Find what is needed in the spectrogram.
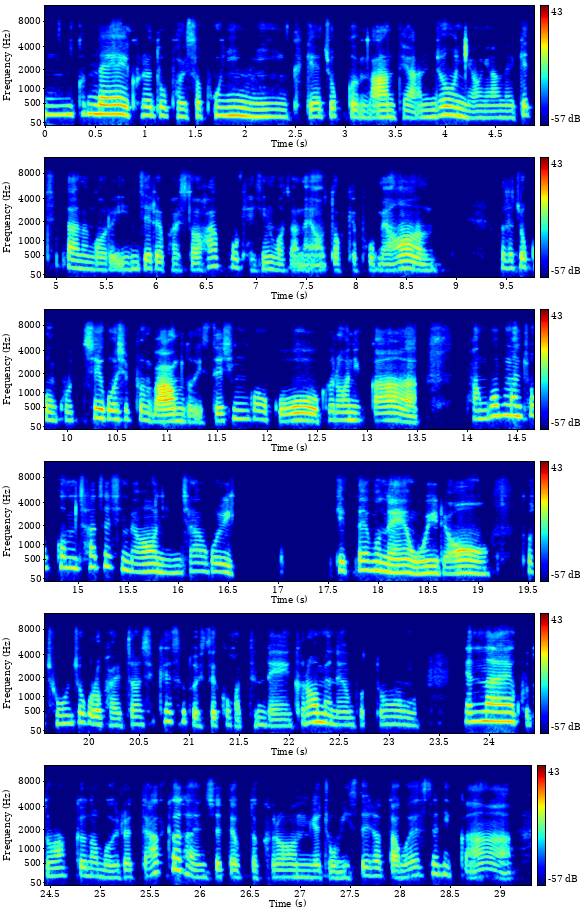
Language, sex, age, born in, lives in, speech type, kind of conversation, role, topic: Korean, female, 35-39, United States, United States, conversation, advice, advisor, 일에서 나온 결과를 내 가치와 분리하면서 자기비판을 줄이고 회복탄력성을 키우려면 어떻게 해야 할까요?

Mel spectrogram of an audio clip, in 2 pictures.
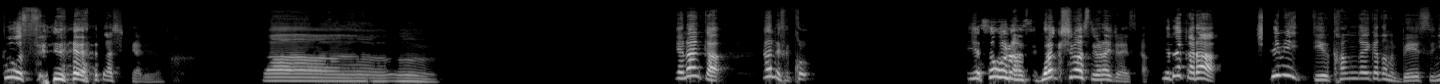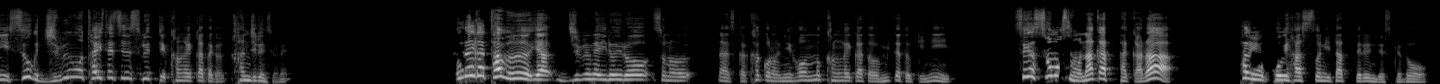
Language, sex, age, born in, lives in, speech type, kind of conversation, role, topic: Japanese, male, 35-39, Japan, Japan, conversation, unstructured, none, 趣味に取り組んでいるとき、どんな気持ちになりますか？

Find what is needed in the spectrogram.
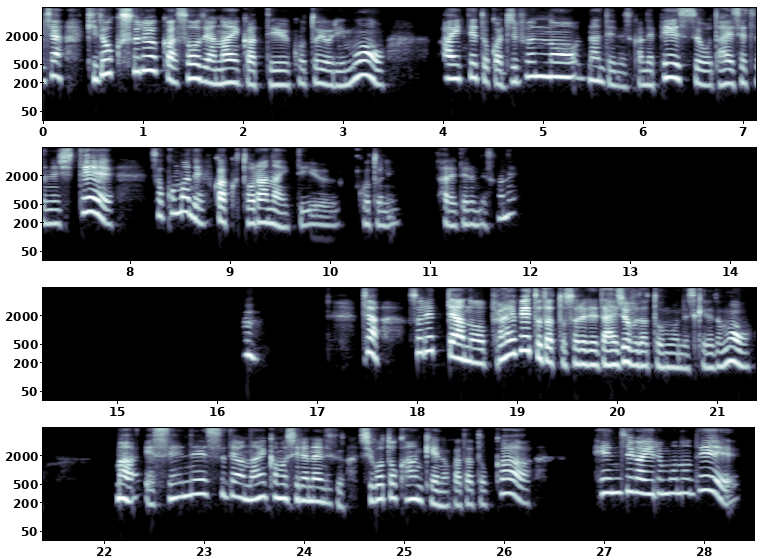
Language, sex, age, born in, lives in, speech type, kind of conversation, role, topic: Japanese, female, 40-44, Japan, Japan, conversation, podcast, host, テキストやSNSでの会話で、どんな点に気をつけていますか？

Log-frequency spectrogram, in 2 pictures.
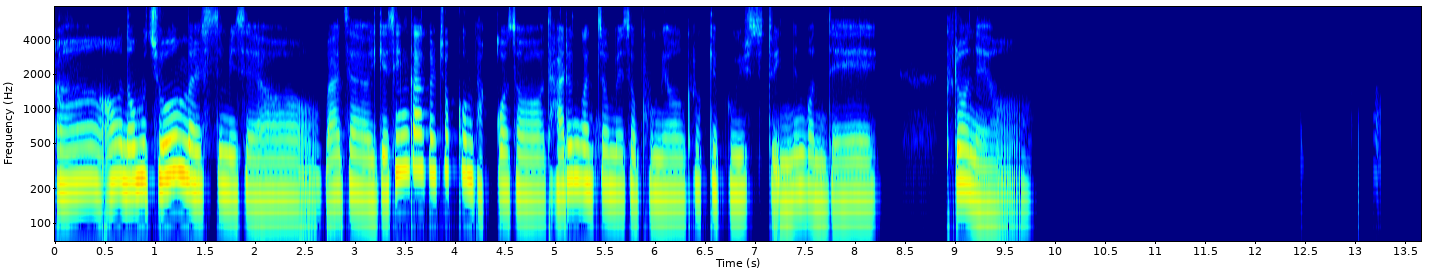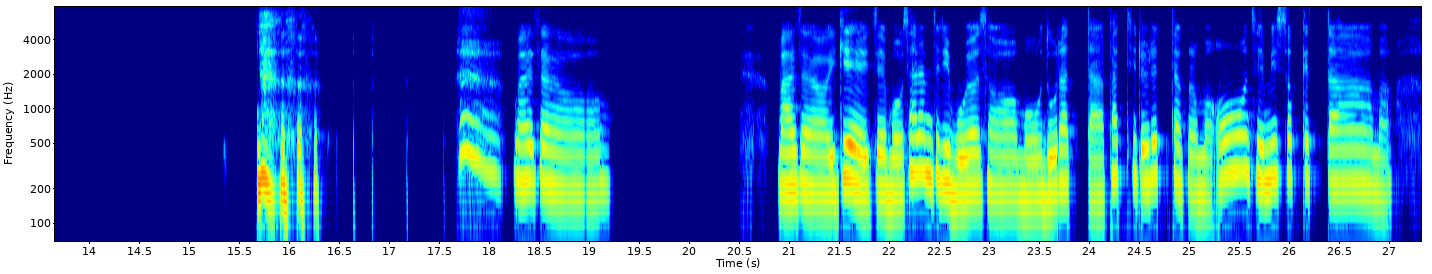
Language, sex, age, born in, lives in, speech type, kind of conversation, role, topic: Korean, female, 50-54, South Korea, United States, conversation, advice, user, 소속감과 혼자만의 시간 사이에서 균형을 어떻게 찾을 수 있을까요?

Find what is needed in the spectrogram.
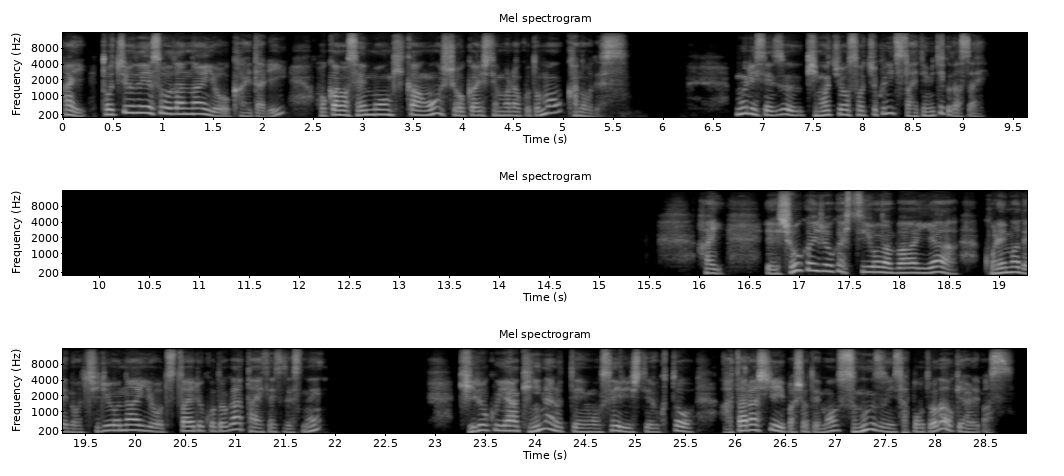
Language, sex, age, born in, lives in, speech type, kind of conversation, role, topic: Japanese, male, 45-49, Japan, Japan, read, expert-assistant, expert, 信頼できるメンタルヘルスの情報は、どこで探すのが一番良いと思いますか？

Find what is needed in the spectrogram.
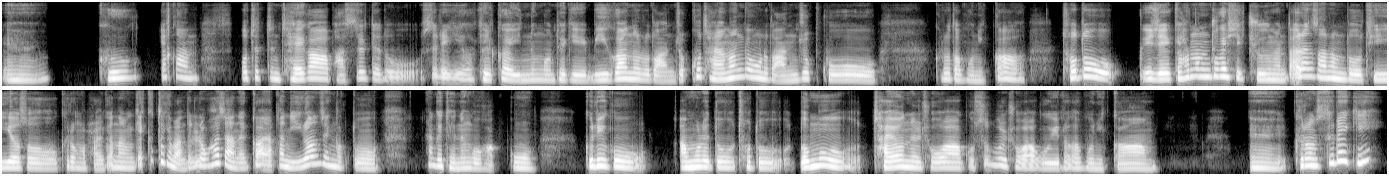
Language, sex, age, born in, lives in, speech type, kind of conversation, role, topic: Korean, female, 20-24, South Korea, Japan, conversation, podcast, guest, 숲이나 산에 가면 어떤 기분이 드나요?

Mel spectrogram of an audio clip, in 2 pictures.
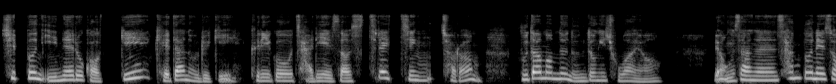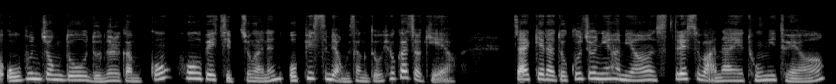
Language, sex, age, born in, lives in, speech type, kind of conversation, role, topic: Korean, female, 50-54, South Korea, United States, read, expert-assistant, expert, 스트레스 해소를 위한 명상과 운동, 어느 방법이 더 효과적일까요?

